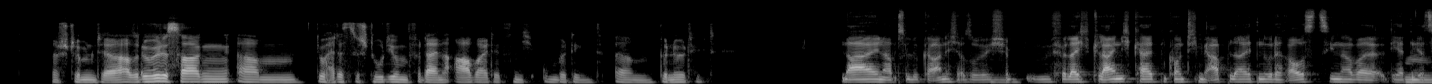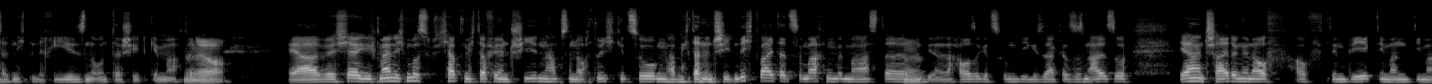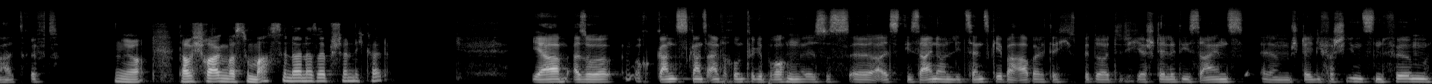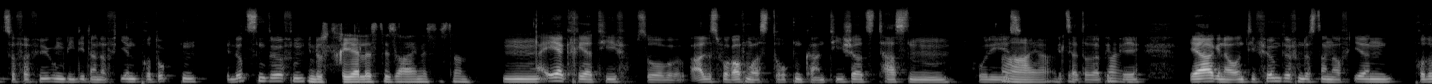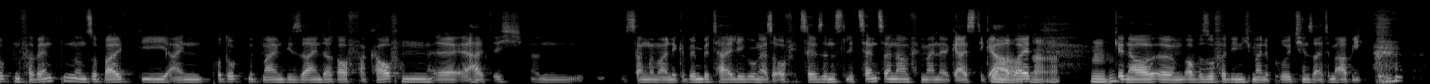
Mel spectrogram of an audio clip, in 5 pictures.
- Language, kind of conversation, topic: German, podcast, Wann hast du zum ersten Mal wirklich eine Entscheidung für dich selbst getroffen?
- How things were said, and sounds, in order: stressed: "riesen"; laughing while speaking: "dann"; chuckle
